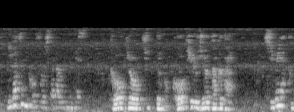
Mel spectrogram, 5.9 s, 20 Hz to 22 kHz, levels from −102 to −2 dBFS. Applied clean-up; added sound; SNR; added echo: classical method WPE with log-MMSE.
